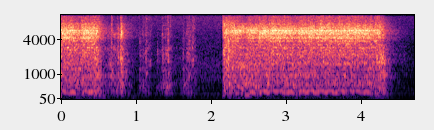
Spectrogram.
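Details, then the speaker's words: 1979 AMC Spirit AMX, carbureted AMC 304 V8 rebuilt about 20,000 miles ago, after a Carb Cheater install: starter spins with an even whirring wobble for two seconds, never fires. There is no spark because the ignition coil wires are off. "poop why do I have no spark oh ignition coil wires off I bet that'll affect it"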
